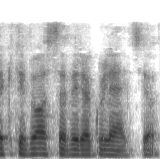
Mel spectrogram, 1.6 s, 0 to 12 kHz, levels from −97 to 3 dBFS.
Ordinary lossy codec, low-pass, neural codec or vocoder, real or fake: AAC, 32 kbps; 7.2 kHz; codec, 16 kHz, 4.8 kbps, FACodec; fake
